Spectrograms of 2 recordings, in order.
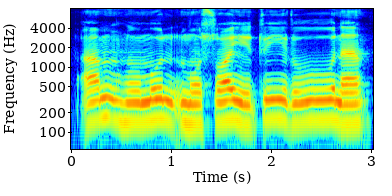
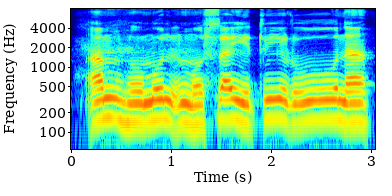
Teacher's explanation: صاد کے ساتھ پڑھیں گے تو صاد اور طا دونوں کو پر پڑھیں گے، حروف مستعلیہ میں سے ہے۔ سین کے ساتھ پڑھیں گے تو صرف سین کو باریک اور طا کو پر پڑھیں گے۔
